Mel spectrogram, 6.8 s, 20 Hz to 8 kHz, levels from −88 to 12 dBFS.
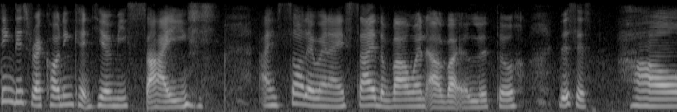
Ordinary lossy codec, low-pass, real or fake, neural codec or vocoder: none; 7.2 kHz; real; none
